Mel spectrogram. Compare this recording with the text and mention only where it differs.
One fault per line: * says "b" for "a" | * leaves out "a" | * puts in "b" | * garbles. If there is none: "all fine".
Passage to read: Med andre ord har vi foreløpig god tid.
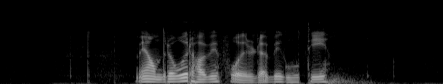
all fine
